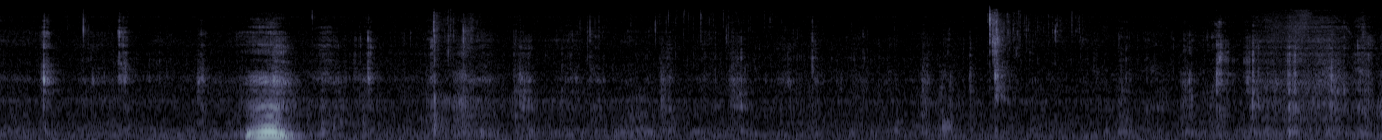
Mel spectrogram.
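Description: A man chewing a mouthful of rice and stir-fried taro, with faint wet mouth clicks throughout. A short hummed "mm" comes about a second in, and there is one sharp click near five seconds.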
